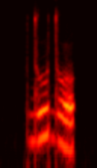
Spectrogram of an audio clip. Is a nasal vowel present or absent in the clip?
absent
